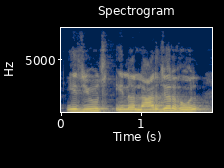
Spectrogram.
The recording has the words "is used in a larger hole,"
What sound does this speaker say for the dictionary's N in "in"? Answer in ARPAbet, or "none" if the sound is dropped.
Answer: N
